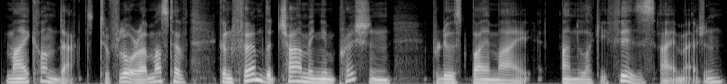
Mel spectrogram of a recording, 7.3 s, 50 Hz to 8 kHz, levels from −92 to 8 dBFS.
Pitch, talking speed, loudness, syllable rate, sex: 125 Hz, 140 wpm, -19 LUFS, 5.1 syllables/s, male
